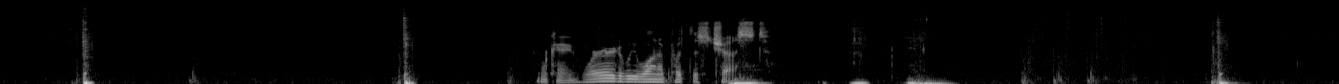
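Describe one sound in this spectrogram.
Short sharp clicks sound now and then as items are placed.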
